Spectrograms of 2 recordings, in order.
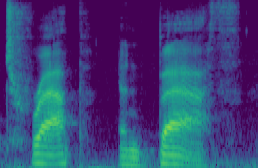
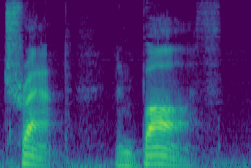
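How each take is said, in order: First: Both words share the same vowel sound. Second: The two words have different vowel sounds.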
